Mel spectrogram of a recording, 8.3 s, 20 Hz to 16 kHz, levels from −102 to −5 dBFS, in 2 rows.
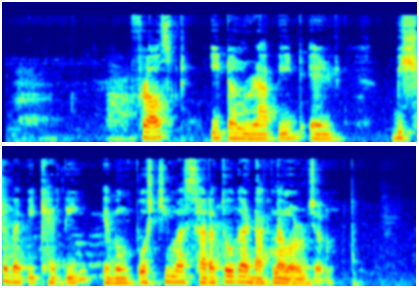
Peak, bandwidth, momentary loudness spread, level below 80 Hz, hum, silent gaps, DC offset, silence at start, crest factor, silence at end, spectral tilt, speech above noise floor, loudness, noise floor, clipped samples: -10 dBFS; 11.5 kHz; 12 LU; -60 dBFS; none; none; under 0.1%; 0.2 s; 18 dB; 0.6 s; -5 dB/octave; 41 dB; -28 LUFS; -69 dBFS; under 0.1%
